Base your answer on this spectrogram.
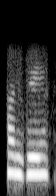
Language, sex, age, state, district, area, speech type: Punjabi, female, 30-45, Punjab, Barnala, rural, conversation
